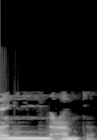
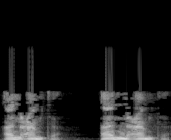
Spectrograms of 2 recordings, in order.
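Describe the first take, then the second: First: أنعمت with the "n" held and pressed, slow and loud; wrong leaned-on nūn. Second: أنعمت with a short, pure "n"; clear unheld nūn. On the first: Teacher mimicking caller's error, dragged nūn in أنعمت. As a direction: lean long on the ن of أنعمت. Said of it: "لا تتك عليه، لا تقول". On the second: Teacher correcting caller, short pure nūn in أنعمت. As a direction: release the ن of أنعمت without leaning on it. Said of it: "نون ساكنة خالصة". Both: Shown as a demonstration.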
